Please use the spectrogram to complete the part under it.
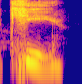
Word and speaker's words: Quay: Oh, the ones in the picture I posted are Key. Q-U-A-Y. It looks like Quay, but it's pronounced Key.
